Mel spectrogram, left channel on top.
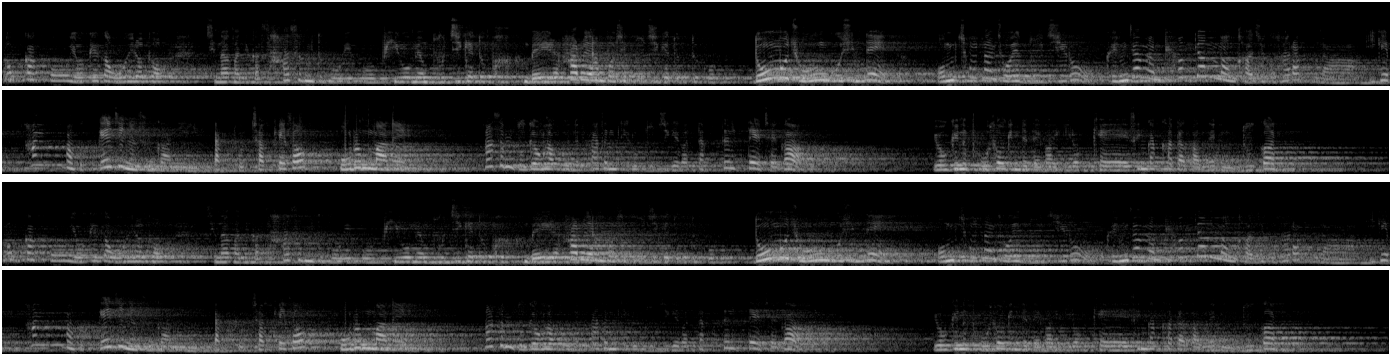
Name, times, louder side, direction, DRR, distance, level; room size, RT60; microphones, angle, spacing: voice 1, 0.0-7.1 7.5-8.9 9.4-15.9 16.4-16.9 17.3-18.0 18.7-20.7 21.1-21.9 23.2-26.7, left 1 dB, 40° left, 3 dB, 2.3 m, -29 dB
25.0 x 22.0 x 8.9 m, 3.0 s
head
